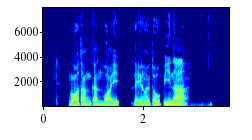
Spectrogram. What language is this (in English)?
Cantonese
